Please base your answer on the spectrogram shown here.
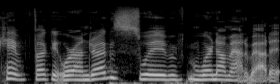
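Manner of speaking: usual speaking voice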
